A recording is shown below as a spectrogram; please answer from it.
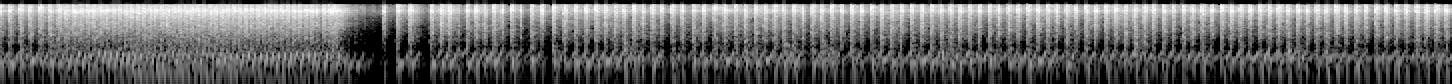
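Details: Carbureted Mitsubishi Lancer after a poorly done overhaul, under test: engine cuts out, then restarts and settles into a steady idle with light, even patter, holding without stalling.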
